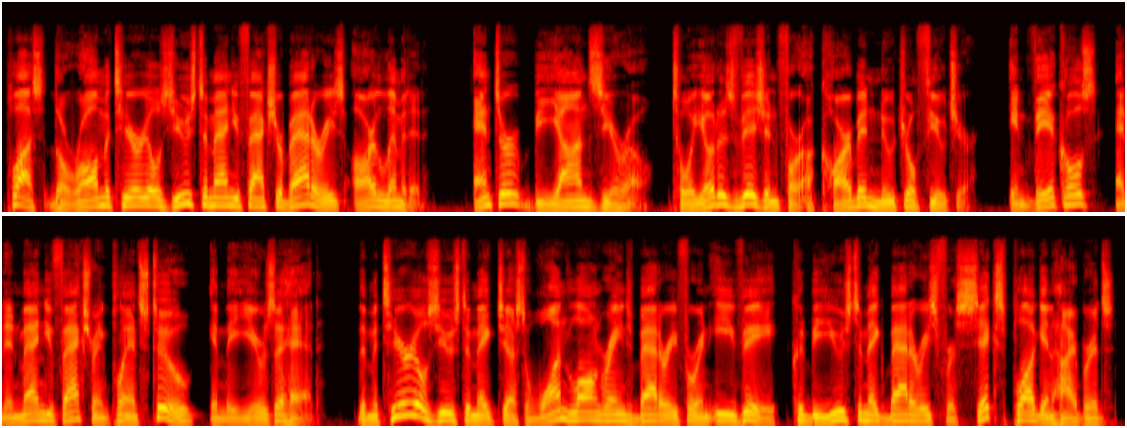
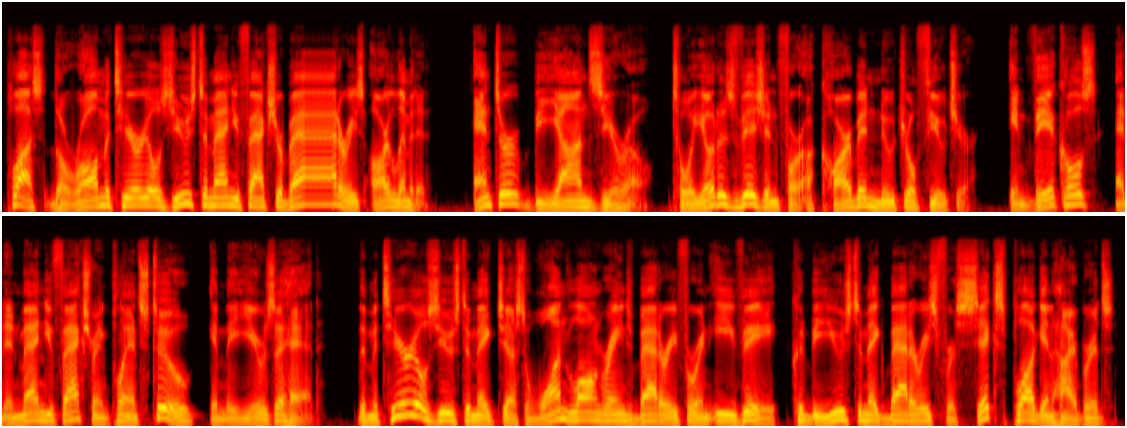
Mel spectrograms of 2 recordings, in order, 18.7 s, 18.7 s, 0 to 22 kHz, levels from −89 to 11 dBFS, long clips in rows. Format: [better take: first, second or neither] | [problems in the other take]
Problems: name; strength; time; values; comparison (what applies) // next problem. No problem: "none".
first | audio freezing; at 2.5 s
